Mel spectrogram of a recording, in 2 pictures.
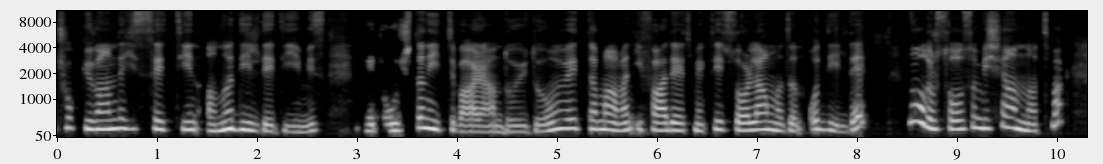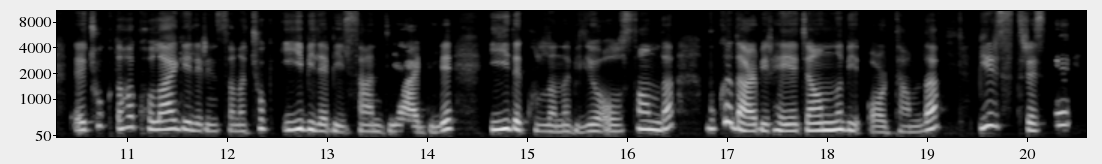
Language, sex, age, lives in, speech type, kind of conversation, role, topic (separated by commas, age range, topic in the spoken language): Turkish, female, 45-49, Spain, conversation, advice, advisor, Yaklaşan bir sunum veya toplantı hakkında neden aşırı kaygı hissediyorsunuz?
